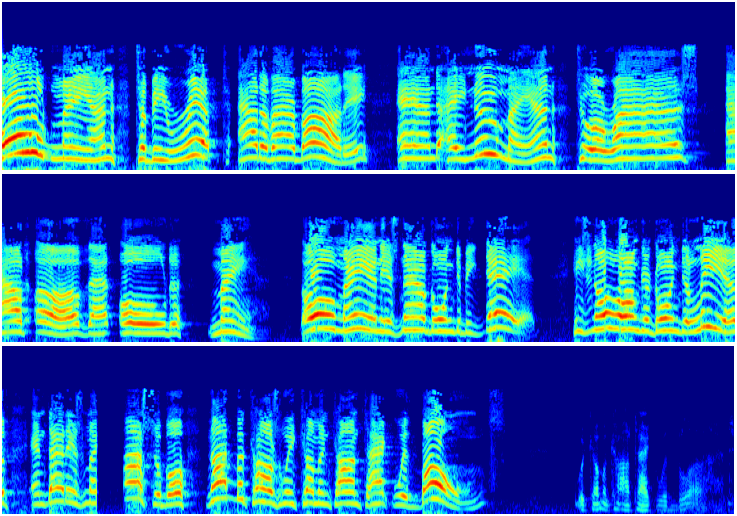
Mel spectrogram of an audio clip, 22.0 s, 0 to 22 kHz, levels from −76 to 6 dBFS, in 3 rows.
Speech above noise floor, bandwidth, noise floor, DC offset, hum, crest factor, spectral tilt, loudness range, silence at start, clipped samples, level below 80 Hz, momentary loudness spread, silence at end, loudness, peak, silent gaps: 53 dB; 8 kHz; -67 dBFS; under 0.1%; none; 14 dB; -0.5 dB/octave; 3 LU; 0 s; under 0.1%; -50 dBFS; 13 LU; 0.9 s; -14 LUFS; 0 dBFS; none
